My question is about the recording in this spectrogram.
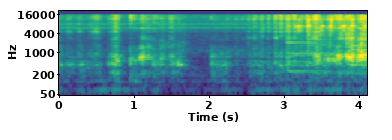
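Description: Graphite pencil scratching across drawing paper in short, irregular sketching strokes. Soft background music comes in about three seconds in.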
